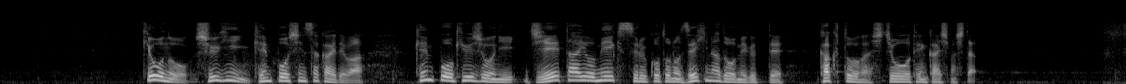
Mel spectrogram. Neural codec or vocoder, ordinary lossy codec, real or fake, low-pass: none; none; real; 7.2 kHz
